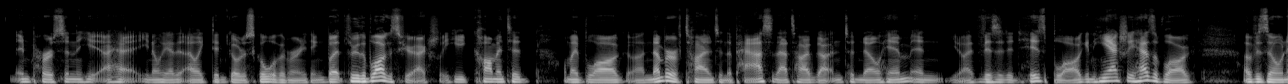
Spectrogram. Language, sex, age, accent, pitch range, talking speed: English, male, 20-39, American, 105-130 Hz, 280 wpm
